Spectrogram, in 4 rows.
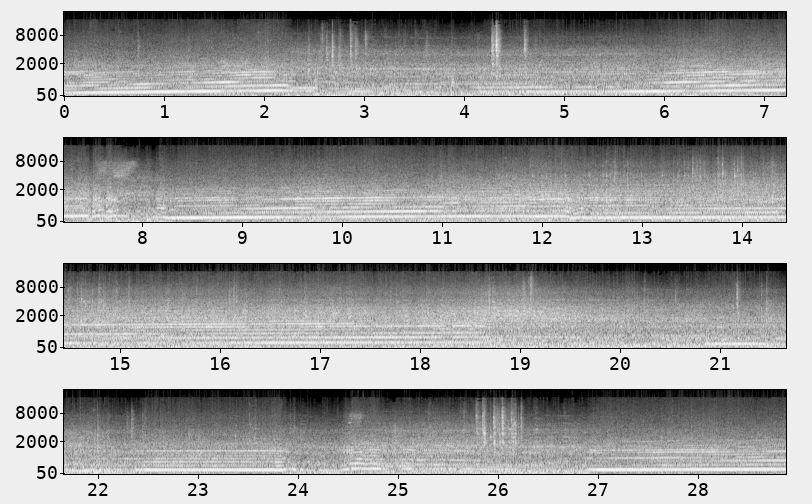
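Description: Supercharged Mazda MX-5's four-cylinder engine driven hard on track, heard from inside the cabin. The engine note climbs in pitch and drops back several times as the car pulls through the gears and lifts for corners.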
